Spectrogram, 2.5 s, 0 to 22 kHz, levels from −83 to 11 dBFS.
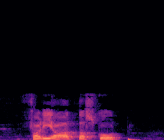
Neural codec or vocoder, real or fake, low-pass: none; real; 7.2 kHz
